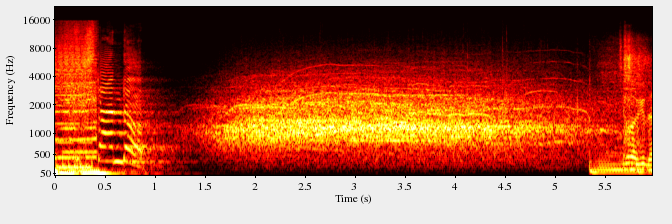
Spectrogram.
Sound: audience cheers

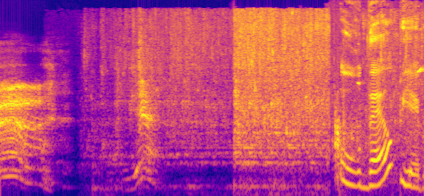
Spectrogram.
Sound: toilet flushing

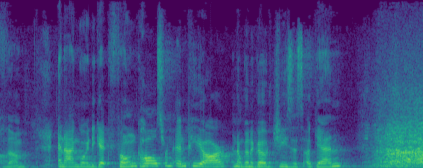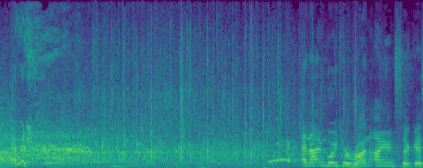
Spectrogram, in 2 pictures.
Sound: laughter

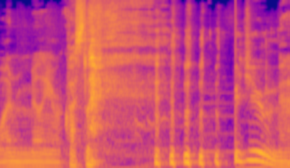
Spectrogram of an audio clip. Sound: laughs

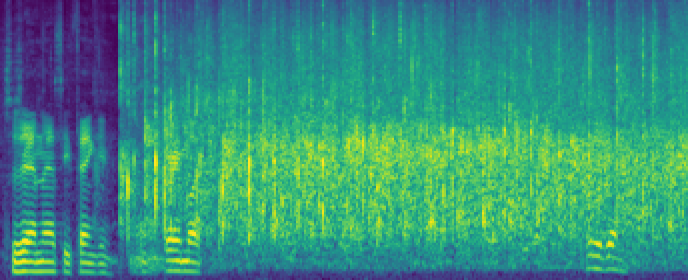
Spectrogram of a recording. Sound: applause

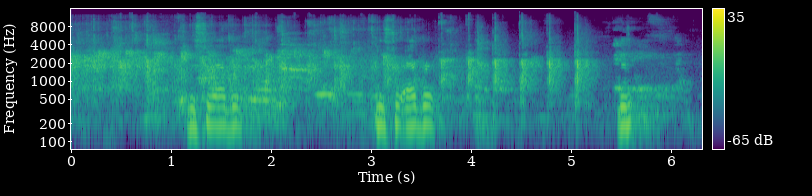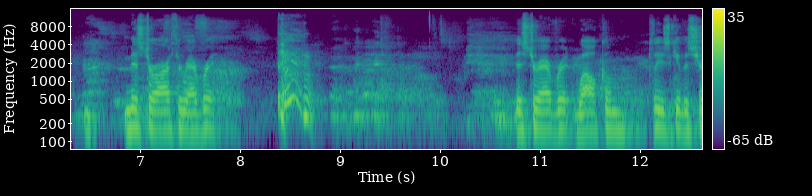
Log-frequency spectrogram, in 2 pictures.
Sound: applause

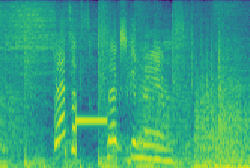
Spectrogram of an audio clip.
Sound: beep

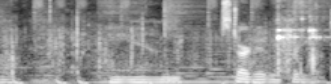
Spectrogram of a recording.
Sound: stone clinking

